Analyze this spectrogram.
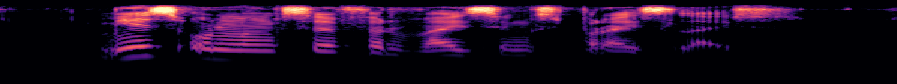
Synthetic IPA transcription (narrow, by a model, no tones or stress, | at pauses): miəsɔnlɐŋsəfərvəjsəŋsprə̰jslə̰js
